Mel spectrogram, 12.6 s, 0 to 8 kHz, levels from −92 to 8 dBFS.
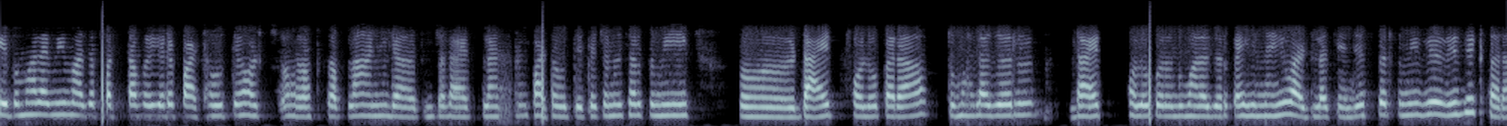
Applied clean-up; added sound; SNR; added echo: classical method log-MMSE.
